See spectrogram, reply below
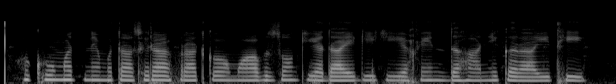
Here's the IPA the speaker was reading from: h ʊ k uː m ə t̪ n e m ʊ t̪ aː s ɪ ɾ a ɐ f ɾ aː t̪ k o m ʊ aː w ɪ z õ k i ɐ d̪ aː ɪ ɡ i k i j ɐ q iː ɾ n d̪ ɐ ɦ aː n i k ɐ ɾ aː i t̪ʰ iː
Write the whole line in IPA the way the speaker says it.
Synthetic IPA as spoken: h ʊ k uː m ə t̪ n e m ʊ t̪ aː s ɪ ɾ a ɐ f ɾ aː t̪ k o m ʊ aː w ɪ z õ k i ɐ d̪ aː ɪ ɡ i k i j ɐ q iː n d̪ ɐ ɦ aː n i k ɐ ɾ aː i t̪ʰ iː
